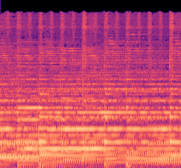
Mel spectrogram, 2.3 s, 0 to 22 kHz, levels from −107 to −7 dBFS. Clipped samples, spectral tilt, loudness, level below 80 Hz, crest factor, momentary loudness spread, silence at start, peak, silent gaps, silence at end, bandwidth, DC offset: under 0.1%; -4 dB/octave; -19 LUFS; -44 dBFS; 14 dB; 3 LU; 0 s; -6 dBFS; none; 0 s; 17 kHz; under 0.1%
